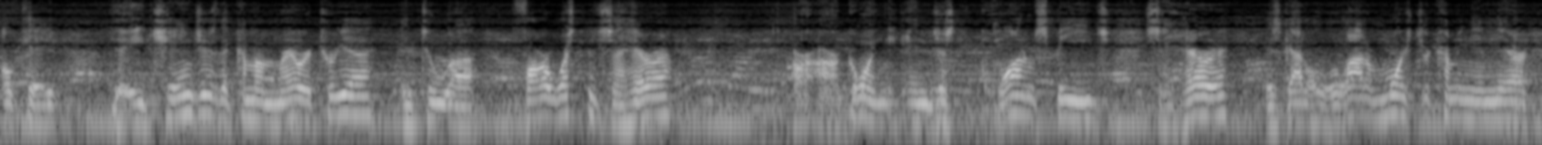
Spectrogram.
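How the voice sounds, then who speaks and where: A man's voice: mid-range voice, normal speed, crowd noise, low-quality recording. A man who grew up around Los Angeles gives a rambling monologue, listing one place after another with many fillers. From Los Angeles area, California. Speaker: host giving an earth-changes briefing.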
